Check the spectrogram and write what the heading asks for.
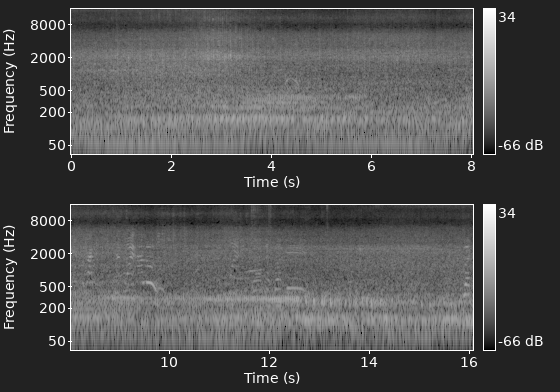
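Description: Tour coach's diesel engine running close by, a steady low rumble, with faint voices in the background.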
